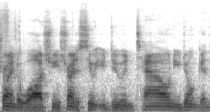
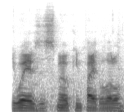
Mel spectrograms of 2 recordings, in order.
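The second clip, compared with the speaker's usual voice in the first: usual speaking voice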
